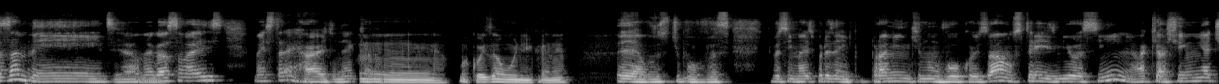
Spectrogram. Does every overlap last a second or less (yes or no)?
yes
